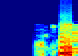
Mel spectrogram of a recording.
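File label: Sheriff's Office Dispatch; wake p25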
